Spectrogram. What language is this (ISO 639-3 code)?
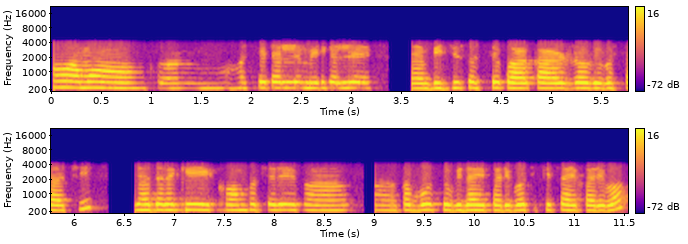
ori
